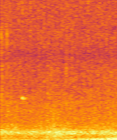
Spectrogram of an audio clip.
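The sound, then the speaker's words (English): Steady rain pours down in a video game in a dense, unbroken hiss, with no individual drops standing out and no voices, just a constant wash of falling water throughout. “Yay, it's going at a time when it's raining.”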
